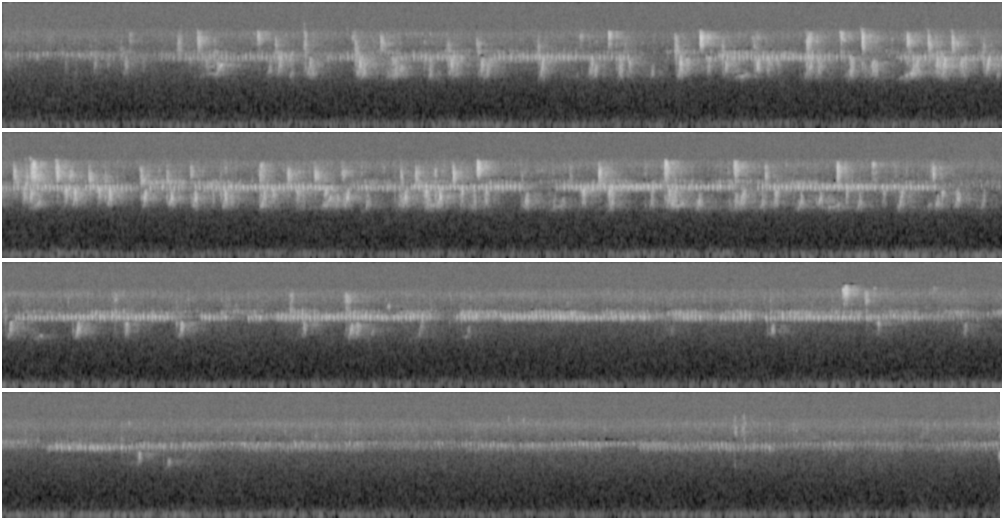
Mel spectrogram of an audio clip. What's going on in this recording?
Jungle, Tropical birds and insects
A recording of birds and insects. Sounds like a warm tropical jungle. Not recorded in a real jungle, but it does sound like one!
nature, summer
